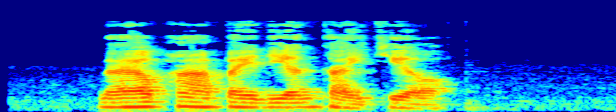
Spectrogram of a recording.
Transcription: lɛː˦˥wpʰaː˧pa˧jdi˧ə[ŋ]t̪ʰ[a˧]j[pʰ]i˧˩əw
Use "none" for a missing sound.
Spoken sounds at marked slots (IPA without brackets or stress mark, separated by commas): n, a˩˦, kʰ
